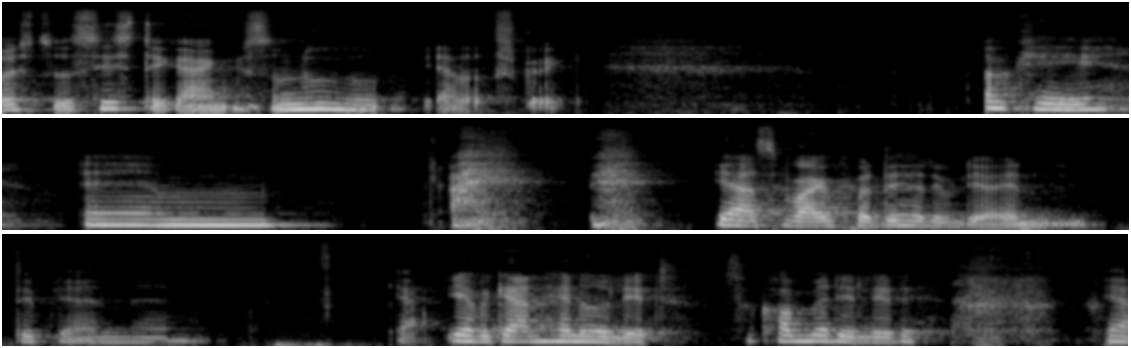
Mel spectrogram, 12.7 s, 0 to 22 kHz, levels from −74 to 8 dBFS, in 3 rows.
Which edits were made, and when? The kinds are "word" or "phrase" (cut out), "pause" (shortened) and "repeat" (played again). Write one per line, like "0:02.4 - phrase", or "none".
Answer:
none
